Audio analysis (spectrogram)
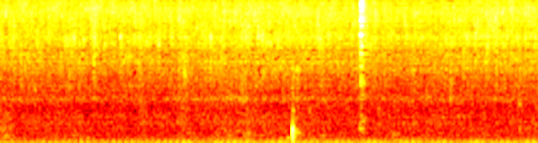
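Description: Chili powder goes into a frying pan of spiced curry base, which keeps up a soft, low sizzle while a spoon stirs it, with two brief taps on the pan.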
